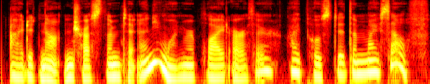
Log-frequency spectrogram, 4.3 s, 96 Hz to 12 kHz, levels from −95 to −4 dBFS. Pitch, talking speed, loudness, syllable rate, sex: 165 Hz, 195 wpm, -16 LUFS, 5.3 syllables/s, female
